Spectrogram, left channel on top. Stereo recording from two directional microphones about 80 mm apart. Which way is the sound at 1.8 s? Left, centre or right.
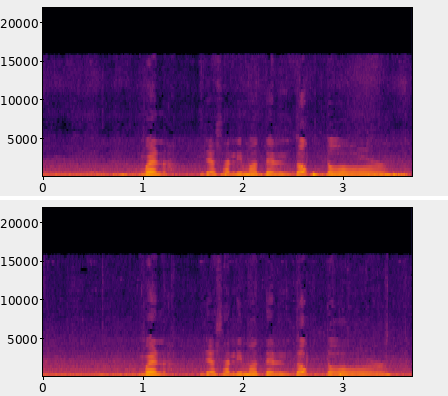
Right.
